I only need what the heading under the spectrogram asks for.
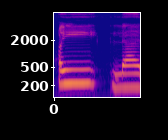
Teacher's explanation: یا مدہ ہے لانگ ہوگا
